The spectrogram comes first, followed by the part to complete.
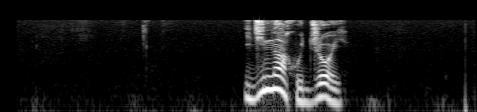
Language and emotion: Russian, angry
